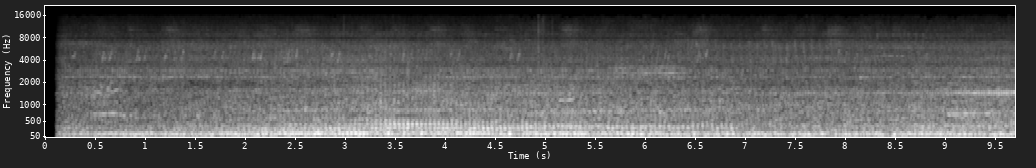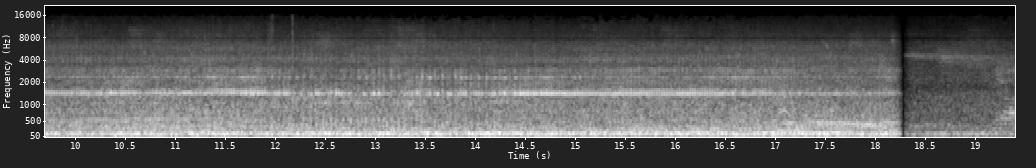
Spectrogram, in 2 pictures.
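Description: Steady outdoor street noise, mainly a motor vehicle engine running, with indistinct voices mixed in. A steady high whine is held for several seconds in the second half.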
